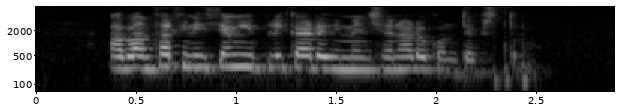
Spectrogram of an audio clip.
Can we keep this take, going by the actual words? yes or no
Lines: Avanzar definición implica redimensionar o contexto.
yes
